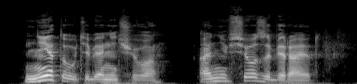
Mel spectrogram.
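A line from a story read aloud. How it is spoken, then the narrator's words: Sad female voice. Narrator (Russian): печально произнес женский голос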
